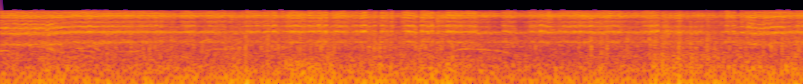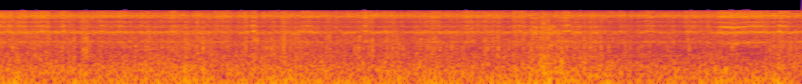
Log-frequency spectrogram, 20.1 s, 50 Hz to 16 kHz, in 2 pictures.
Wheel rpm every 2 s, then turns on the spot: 210, 240, 240, 230, 230, 230, 230, 230, 240, 230.
none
